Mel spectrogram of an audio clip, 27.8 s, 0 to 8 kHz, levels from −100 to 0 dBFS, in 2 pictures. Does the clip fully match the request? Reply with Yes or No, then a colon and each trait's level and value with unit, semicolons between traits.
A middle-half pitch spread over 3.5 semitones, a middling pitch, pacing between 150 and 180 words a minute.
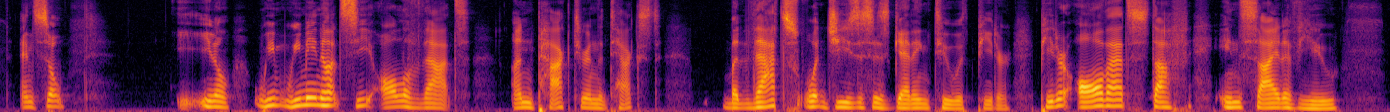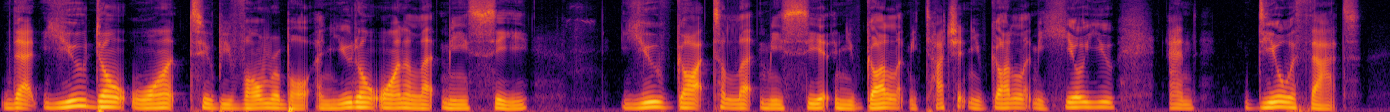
No: average, 4.2 semitones; low, 115 Hz; average, 160 wpm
